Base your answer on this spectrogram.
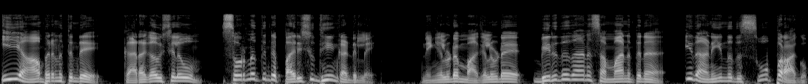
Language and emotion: Malayalam, happy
